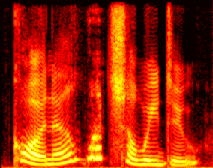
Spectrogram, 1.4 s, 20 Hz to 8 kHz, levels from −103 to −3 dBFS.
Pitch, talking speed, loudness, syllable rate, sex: 280 Hz, 210 wpm, -19 LUFS, 5.8 syllables/s, female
